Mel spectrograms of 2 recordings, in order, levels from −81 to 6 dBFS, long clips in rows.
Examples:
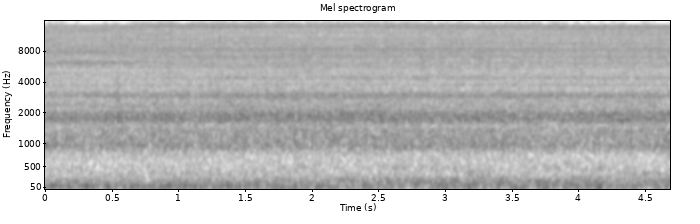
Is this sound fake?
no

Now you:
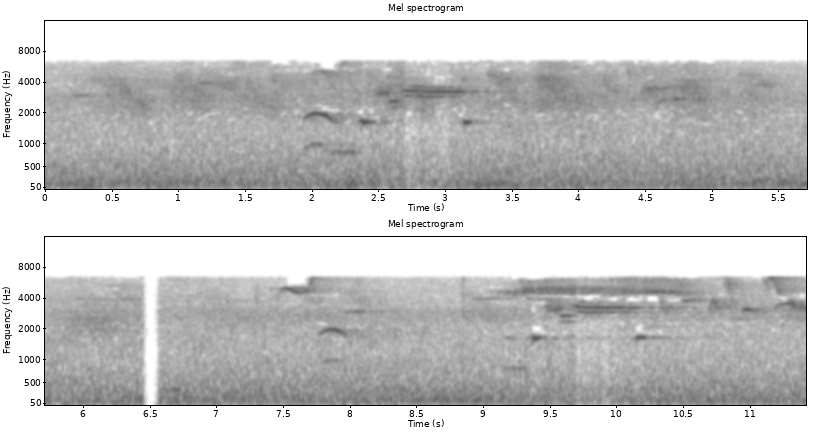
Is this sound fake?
no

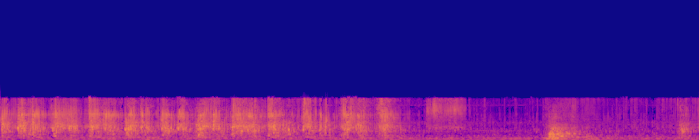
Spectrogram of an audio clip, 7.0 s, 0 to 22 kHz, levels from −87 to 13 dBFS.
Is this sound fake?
yes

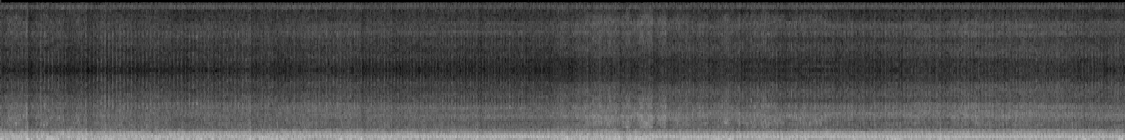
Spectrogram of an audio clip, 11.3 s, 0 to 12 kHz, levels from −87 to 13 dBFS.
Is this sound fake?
yes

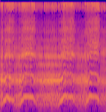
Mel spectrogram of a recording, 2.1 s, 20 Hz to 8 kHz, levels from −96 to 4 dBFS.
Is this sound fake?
yes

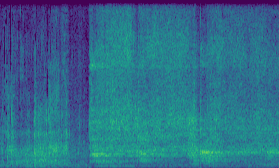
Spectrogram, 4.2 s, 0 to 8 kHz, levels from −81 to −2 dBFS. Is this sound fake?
yes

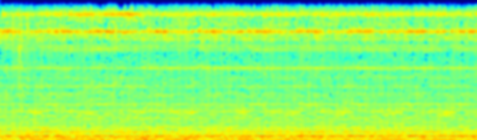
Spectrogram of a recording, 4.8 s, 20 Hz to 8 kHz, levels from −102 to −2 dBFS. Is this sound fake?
yes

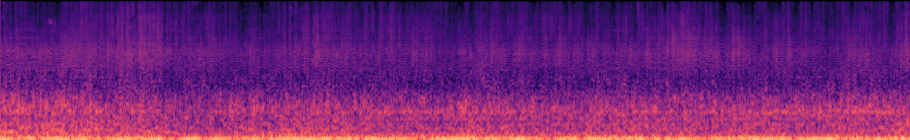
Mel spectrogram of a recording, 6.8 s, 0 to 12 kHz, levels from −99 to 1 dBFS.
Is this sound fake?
yes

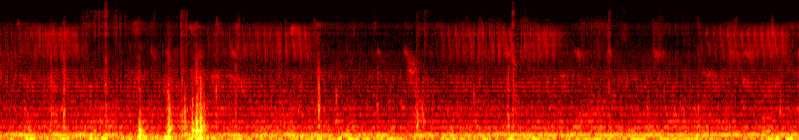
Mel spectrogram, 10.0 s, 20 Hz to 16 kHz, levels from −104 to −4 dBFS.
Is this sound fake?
yes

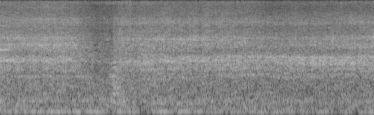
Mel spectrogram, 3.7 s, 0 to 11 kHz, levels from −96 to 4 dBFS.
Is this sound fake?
yes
